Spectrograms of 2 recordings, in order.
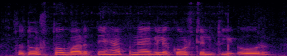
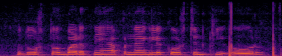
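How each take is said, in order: Both takes have the same delivery.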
